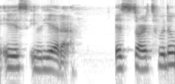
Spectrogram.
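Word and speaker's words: Yllera: then the LA but the last name is ilera it starts with a y it's originally a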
